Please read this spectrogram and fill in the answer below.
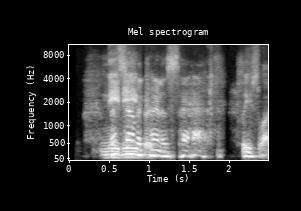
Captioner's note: laughing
